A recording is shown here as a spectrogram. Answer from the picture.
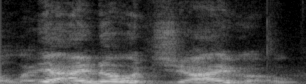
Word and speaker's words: gyro: Yeah, I know a gyro. It's also, in English, it's called a gyro, but in, it's... Yeah, it's technically pronounced hero, and it's full of lamb.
